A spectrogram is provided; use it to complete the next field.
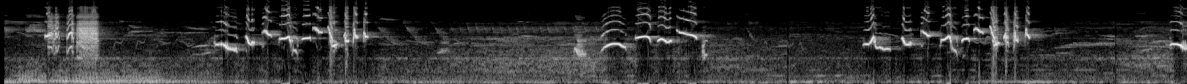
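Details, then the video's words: Oriental magpie-robin singing a rapid, varied song of full variations: bursts of sharp clicks and chattering buzzes alternate with looping whistled notes that rise and fall, grouped in phrases with short pauses between; a faint steady hum underneath. "Kacer gacor nembak rapat full variasi isian"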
